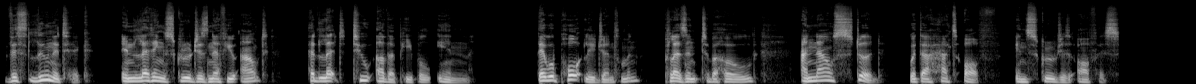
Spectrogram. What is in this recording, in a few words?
British Dialect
